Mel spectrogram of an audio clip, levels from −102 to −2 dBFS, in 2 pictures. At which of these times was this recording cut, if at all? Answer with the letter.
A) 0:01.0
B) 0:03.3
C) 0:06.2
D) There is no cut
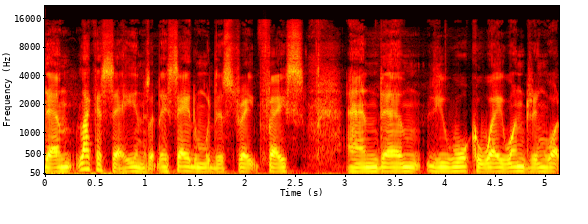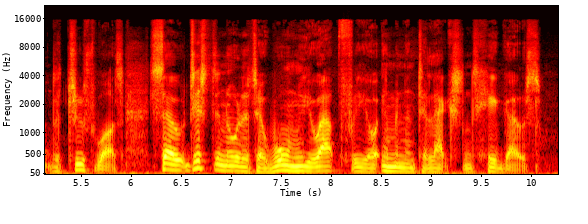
A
